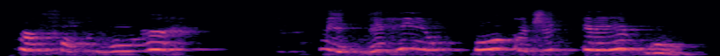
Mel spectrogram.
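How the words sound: The voice sounds scared and timid. The speaker feels afraid. "E se ela tivesse com medo?"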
